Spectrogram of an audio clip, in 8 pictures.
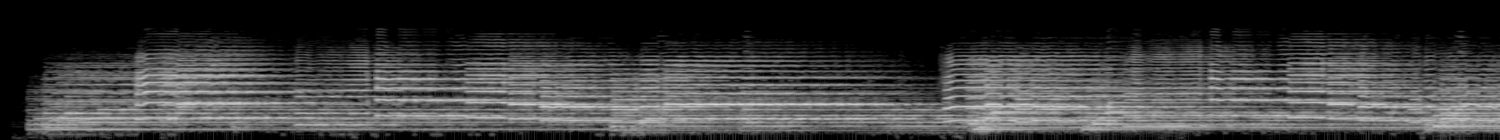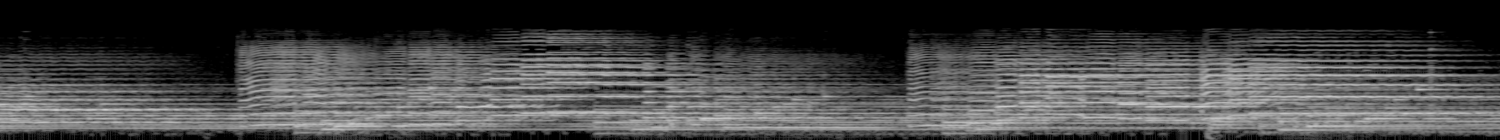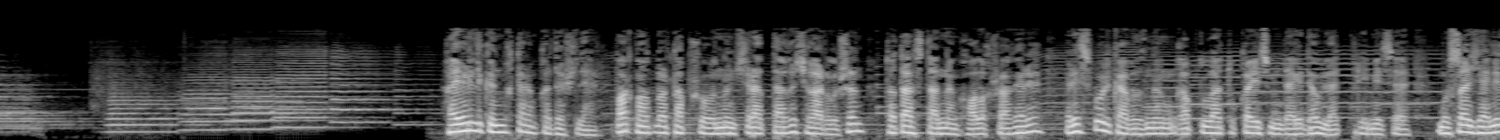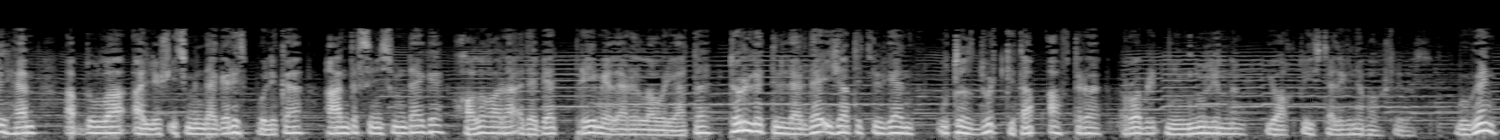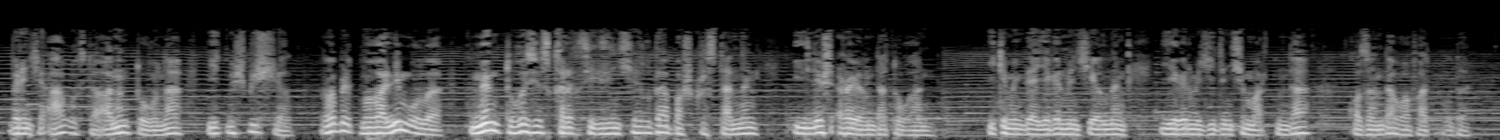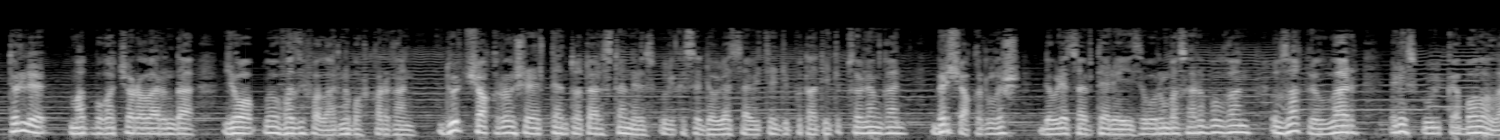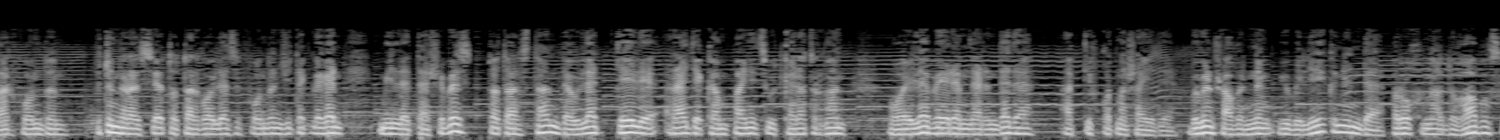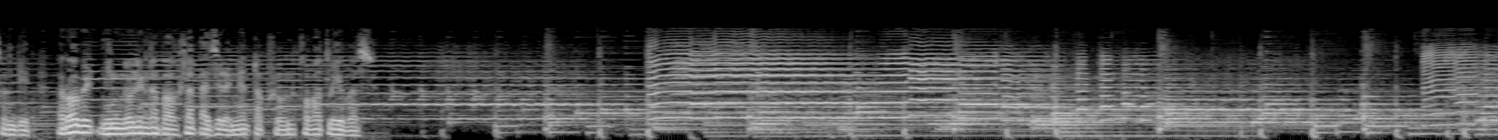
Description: Тапшыруда Роберт Мөгаллим улы Татарстан республикасы Дәүләт Советы депутаты булган чакта язып алынган әңгәмә файдаланыла.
